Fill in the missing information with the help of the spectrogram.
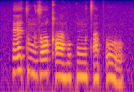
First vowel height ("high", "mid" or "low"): mid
